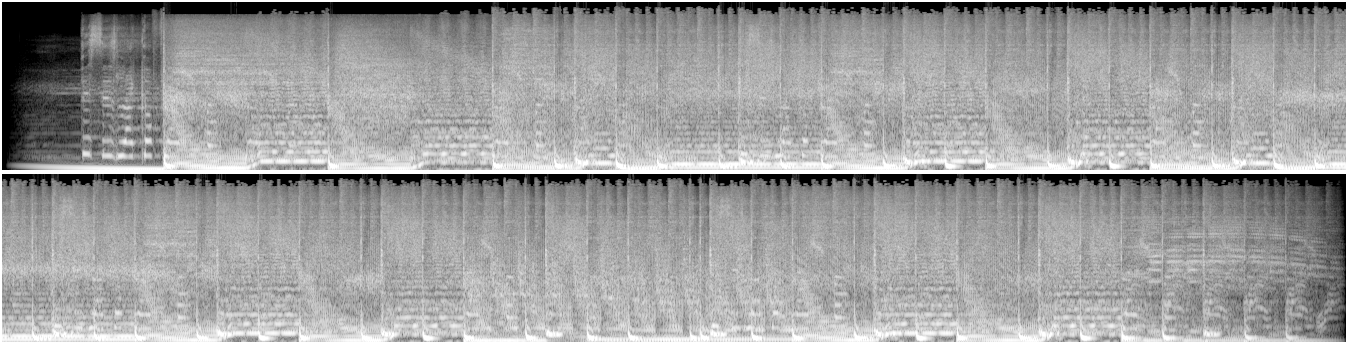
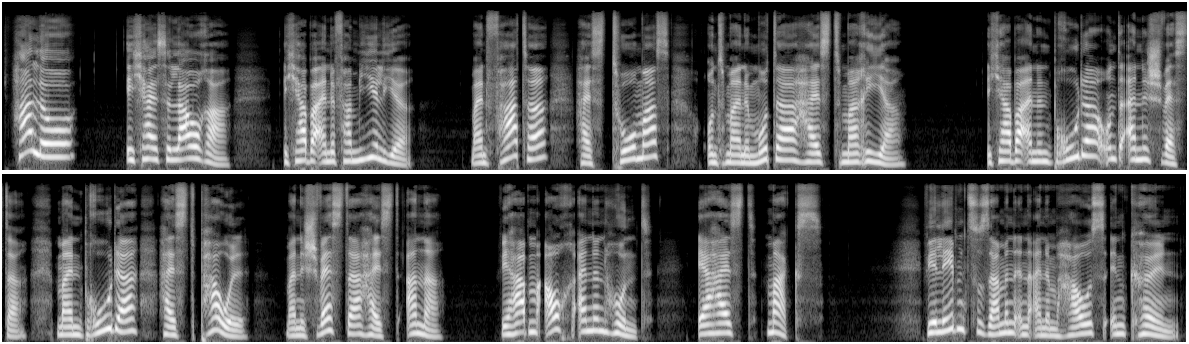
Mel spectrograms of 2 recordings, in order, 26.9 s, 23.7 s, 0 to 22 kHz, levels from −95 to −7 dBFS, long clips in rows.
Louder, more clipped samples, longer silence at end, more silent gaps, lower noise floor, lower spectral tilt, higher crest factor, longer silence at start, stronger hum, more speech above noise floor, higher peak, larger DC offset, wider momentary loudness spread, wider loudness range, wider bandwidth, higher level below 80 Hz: first, -9 LUFS vs -16 LUFS; first, 0.3% vs under 0.1%; about the same, 0.2 s vs 0.1 s; neither; second, -29 dBFS vs -80 dBFS; about the same, -4.5 dB/octave vs -4.5 dB/octave; second, 8 dB vs 16 dB; first, 0.3 s vs 0.1 s; neither; second, 20 dB vs 64 dB; about the same, 0 dBFS vs 0 dBFS; neither; second, 7 LU vs 10 LU; about the same, 2 LU vs 3 LU; first, 20 kHz vs 17.5 kHz; first, -16 dBFS vs -54 dBFS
